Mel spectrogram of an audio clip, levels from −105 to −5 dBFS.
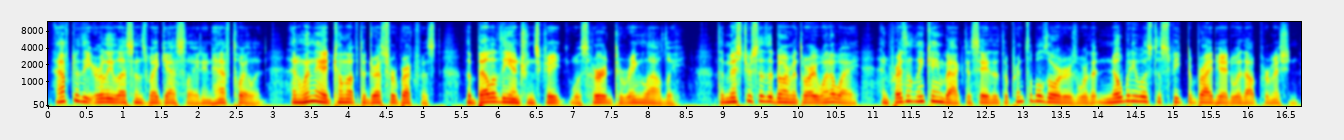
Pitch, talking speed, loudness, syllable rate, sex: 145 Hz, 210 wpm, -19 LUFS, 5.7 syllables/s, male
